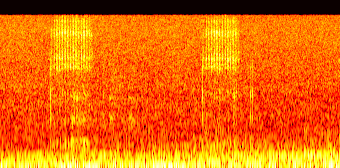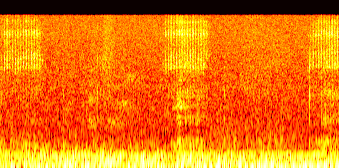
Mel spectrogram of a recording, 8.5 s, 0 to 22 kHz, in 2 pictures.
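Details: Heidi, a 14-year-old senior domestic cat adopted from the Humane Society of New York City, purring during a massage: a steady low continuous rumble, with soft brushing or rubbing noises every couple of seconds.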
